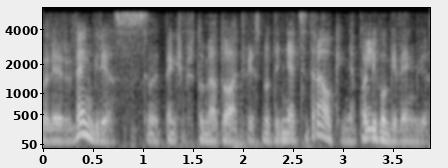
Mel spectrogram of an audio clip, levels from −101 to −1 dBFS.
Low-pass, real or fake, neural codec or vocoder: 5.4 kHz; fake; vocoder, 44.1 kHz, 128 mel bands, Pupu-Vocoder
